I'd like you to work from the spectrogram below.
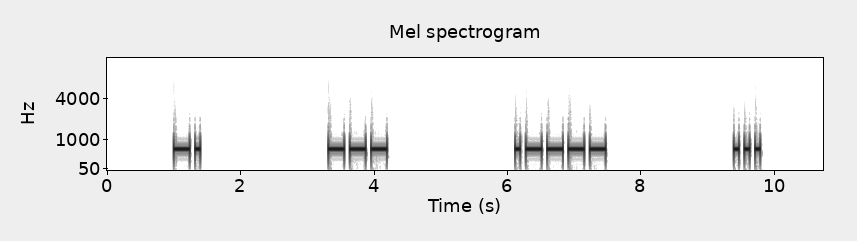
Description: Morse code, heard as a keyed tone, about 15 wpm, spaced as for 4 wpm, 700 Hz. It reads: NO1S
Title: USA Call Signs - 4 Characters - 8x Character Spacing - 15wpm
